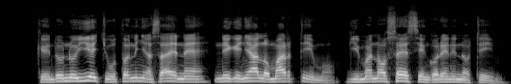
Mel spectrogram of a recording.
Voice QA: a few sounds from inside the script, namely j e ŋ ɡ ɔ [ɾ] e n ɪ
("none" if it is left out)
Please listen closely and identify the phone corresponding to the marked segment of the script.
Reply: ɾ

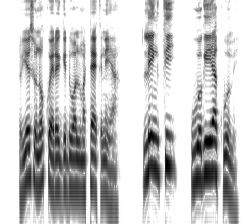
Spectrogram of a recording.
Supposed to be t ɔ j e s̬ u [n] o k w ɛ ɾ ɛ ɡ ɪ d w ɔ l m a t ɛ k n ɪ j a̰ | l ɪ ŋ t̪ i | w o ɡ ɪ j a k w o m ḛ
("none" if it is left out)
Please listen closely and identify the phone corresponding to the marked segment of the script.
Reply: n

